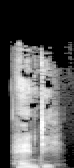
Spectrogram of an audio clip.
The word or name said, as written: handy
